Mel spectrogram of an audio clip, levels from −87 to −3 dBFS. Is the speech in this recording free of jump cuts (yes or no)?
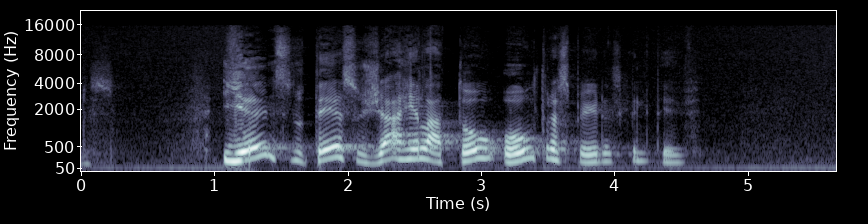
yes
